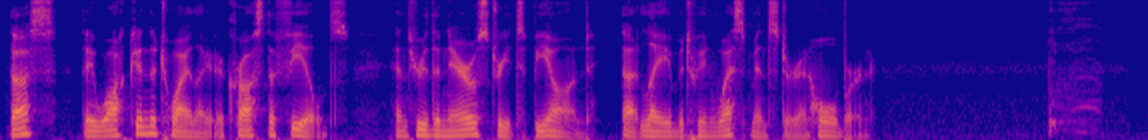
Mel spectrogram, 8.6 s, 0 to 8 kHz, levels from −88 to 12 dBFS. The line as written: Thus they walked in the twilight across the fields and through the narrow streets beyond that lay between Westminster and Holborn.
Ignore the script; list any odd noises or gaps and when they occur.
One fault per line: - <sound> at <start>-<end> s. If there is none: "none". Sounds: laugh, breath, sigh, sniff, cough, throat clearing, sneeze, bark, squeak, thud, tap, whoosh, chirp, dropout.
- cough at 7.9-8.3 s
